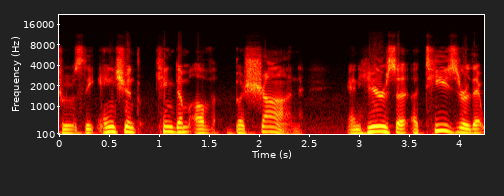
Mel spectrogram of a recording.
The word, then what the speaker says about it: Bashan: Bashan, people who've followed the teachings of Dr. Michael Heiser know that in Ugaritic, which is a Semitic language similar to Hebrew, the pronunciation would have been Bathan.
